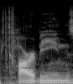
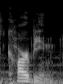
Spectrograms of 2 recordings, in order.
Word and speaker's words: carbine: Made a point that it's supposed to be said carbine. And I actually went and looked at several different dictionaries to find out just what the pronunciation is supposed to be, and much to my surprise, this guy was correct. It's actually not it's not carbine, it's carbine.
